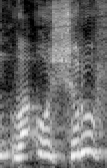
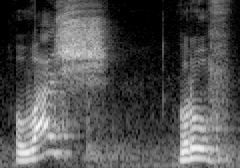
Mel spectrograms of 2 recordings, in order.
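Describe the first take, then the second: First: «و اشروف» with the hamza sounded, wa ushruf; unjoined wa-ushruf. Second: «وشروف» as wash-ruf, no alif; very slow «وشروف», held on wash, then ruf; joined washruf. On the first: Teacher shows the reading to reject, «و اشروف» as wa ushruf. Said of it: "نه". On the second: Teacher shows the silent alif, «وشروف» joined as wash-ruf. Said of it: "این را ساکن". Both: Shown as a demonstration.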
